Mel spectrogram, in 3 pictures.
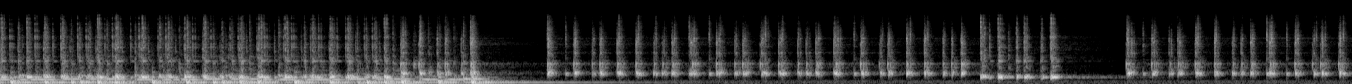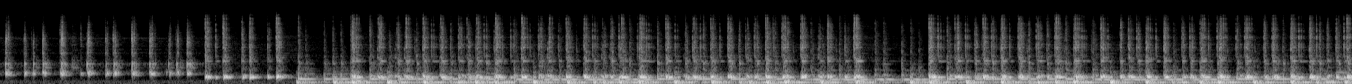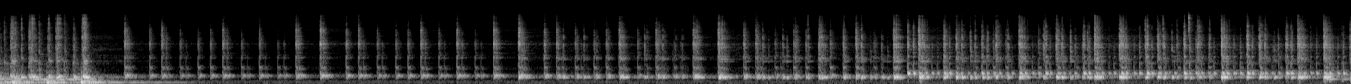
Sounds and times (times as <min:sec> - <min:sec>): Drum: 0:00.0 - 0:40.5
Wood block: 0:00.0 - 0:40.5.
